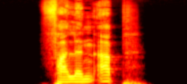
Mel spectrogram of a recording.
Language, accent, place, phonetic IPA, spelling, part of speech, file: German, Germany, Berlin, [ˌfalən ˈap], fallen ab, verb, De-fallen ab.ogg
- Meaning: inflection of abfallen: 1. first/third-person plural present 2. first/third-person plural subjunctive I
